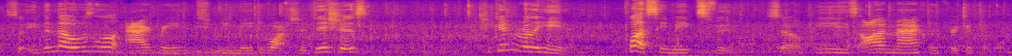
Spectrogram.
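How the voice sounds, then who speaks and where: A woman's voice: mid-range voice, animated, fast talker. A woman narrating a story aloud as a reader, expressively and with informal asides. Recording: clear background noise, like rain.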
